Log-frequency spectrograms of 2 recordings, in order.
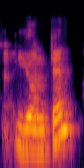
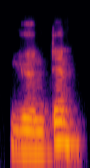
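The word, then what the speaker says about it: ཡོན་ཏན: And this you're pronouncing as yonten, which is not entirely wrong, but try to make the sound a little less emphasized. So instead of yonten, it should be yonten.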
